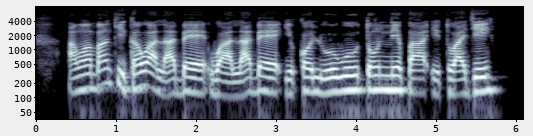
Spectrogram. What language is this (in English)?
Yoruba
